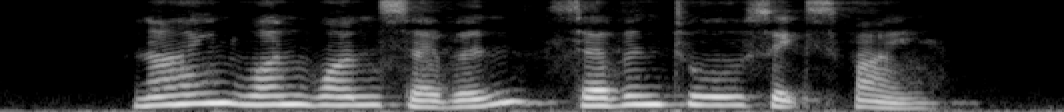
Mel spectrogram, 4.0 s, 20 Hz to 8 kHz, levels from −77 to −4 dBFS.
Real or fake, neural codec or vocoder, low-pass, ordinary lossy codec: fake; codec, 16 kHz, 4 kbps, FreqCodec, smaller model; none; none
